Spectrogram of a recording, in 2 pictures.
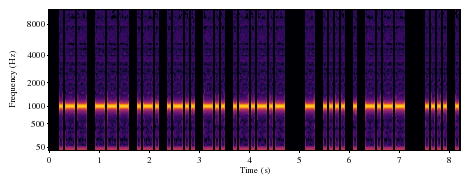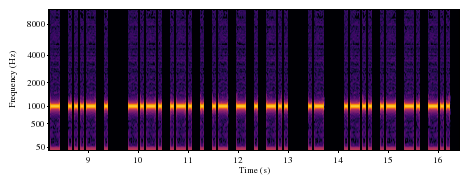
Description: Morse code, heard as a keyed tone, about 20 wpm, 1000 Hz. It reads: WORLD. THEY HAVE CREATED A LAND
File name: qotdfiles / 20wpm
